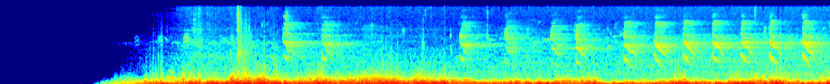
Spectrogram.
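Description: Wind blows loudly outdoors with a low rumble.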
